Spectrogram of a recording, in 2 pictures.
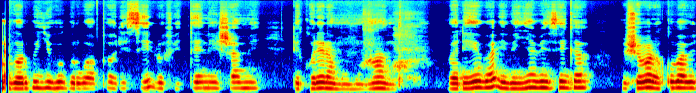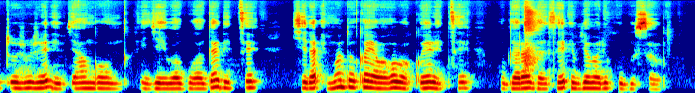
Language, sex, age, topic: Kinyarwanda, female, 18-24, government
